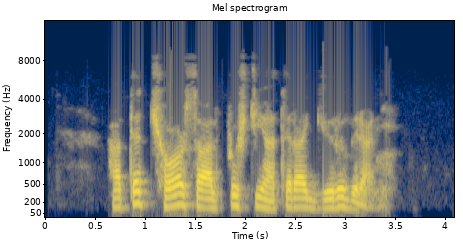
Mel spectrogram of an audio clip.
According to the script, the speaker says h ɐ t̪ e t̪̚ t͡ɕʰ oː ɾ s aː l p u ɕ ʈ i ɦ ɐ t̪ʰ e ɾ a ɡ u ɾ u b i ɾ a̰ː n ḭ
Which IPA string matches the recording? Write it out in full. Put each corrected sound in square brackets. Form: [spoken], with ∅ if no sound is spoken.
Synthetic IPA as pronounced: h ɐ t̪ e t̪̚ t͡ɕʰ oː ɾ s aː l p u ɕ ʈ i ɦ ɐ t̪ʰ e ɾ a ɡ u ɾ u b i ɾ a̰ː n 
